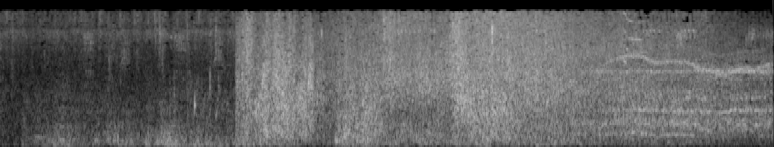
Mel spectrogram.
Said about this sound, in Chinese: 忽然起了暴风，波浪打入船内，甚至船要满了水。 啊，我身上湿了，哎呀，船都进水了。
